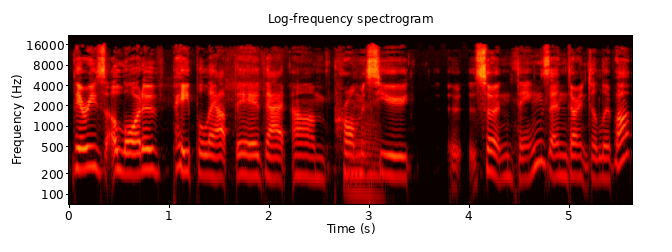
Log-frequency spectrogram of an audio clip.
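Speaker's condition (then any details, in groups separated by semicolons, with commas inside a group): Bilateral cleft lip and palate; adult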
